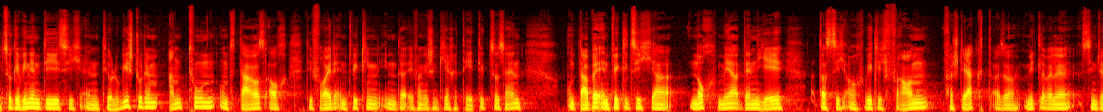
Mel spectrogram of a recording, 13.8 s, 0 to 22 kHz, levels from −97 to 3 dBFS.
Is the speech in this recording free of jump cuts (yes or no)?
yes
